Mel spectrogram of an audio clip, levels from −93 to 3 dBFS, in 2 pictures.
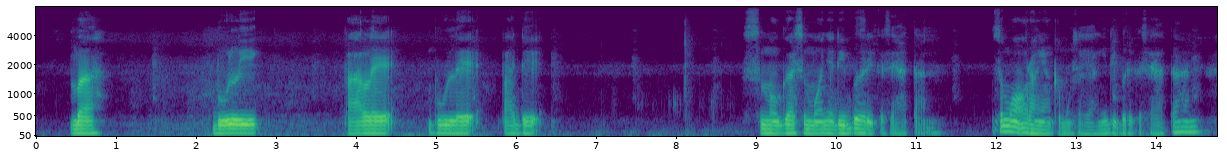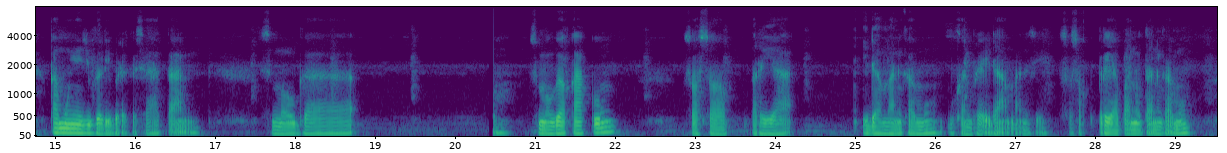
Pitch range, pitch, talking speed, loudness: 90-110 Hz, 95 Hz, 70 wpm, -29 LUFS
